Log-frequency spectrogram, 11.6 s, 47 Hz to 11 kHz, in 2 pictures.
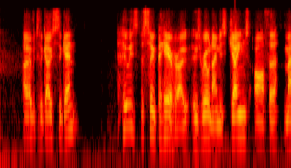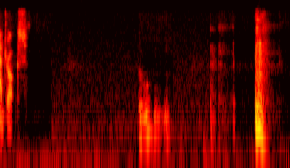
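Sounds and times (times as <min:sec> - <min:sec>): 
speech: 0:00.5 - 0:01.6, 0:02.4 - 0:06.4, 0:08.6 - 0:09.3
low rumbling throat clearing: 0:10.0 - 0:11.4
single sharp loud cough: 0:10.9 - 0:11.3.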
